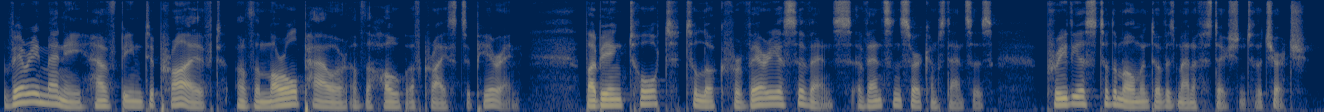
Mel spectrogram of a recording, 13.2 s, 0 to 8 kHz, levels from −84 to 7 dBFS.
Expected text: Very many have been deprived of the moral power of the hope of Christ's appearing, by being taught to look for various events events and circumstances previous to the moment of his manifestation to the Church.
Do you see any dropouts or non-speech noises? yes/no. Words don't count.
no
